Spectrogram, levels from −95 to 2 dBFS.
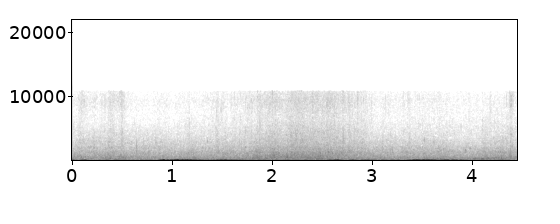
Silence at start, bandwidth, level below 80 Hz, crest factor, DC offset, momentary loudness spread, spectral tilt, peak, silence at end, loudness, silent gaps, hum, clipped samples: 0 s; 4.3 kHz; -38 dBFS; 18 dB; under 0.1%; 13 LU; -7 dB/octave; -16 dBFS; 0 s; -46 LUFS; none; none; under 0.1%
